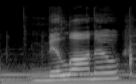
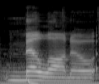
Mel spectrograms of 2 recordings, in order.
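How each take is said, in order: First: The first syllable sounds like the Milano cookie. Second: The first syllable sounds like 'mel' in melanin. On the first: The speaker calls it wrong. "and not Milano" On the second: The speaker calls it right. "I try to say it as Melano"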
